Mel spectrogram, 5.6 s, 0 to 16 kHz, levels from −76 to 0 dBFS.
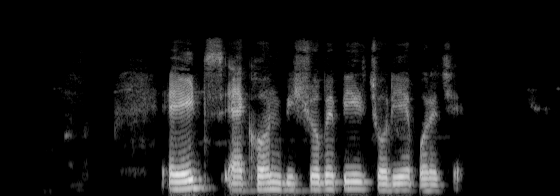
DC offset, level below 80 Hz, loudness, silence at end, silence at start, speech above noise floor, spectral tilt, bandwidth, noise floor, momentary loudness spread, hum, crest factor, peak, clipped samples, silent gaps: under 0.1%; -62 dBFS; -18 LUFS; 1 s; 1.7 s; 67 dB; -6.5 dB/octave; 7.8 kHz; -84 dBFS; 12 LU; none; 18 dB; -2 dBFS; under 0.1%; none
